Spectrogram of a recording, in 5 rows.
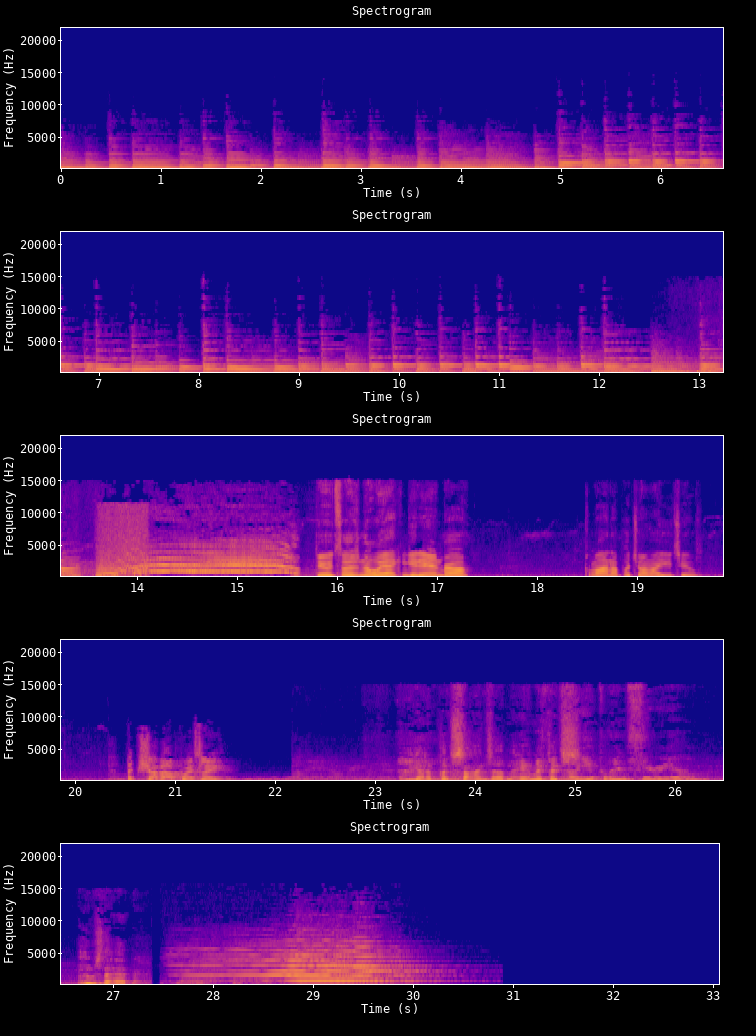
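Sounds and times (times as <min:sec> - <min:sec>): loud high-pitched scream: 0:13.6 - 0:15.7, 0:27.5 - 0:30.9
held horn-like tone: 0:27.5 - 0:30.9.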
